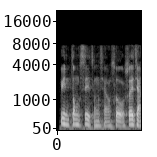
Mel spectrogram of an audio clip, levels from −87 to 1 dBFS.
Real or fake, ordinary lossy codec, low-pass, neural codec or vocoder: fake; none; none; codec, 16 kHz, 4.8 kbps, FACodec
